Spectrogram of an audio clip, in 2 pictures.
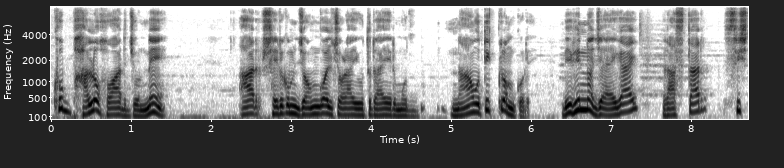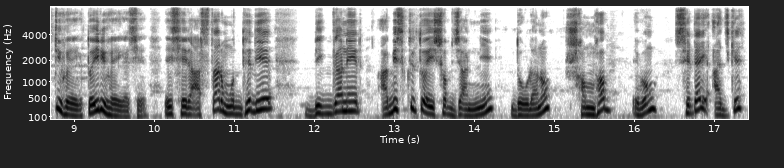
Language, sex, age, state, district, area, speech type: Bengali, male, 60+, West Bengal, Paschim Medinipur, rural, spontaneous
